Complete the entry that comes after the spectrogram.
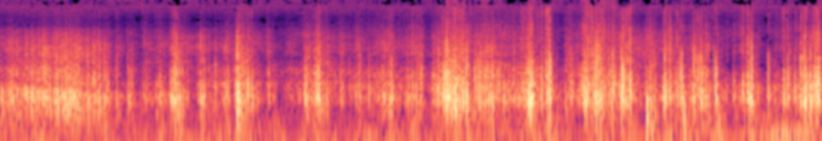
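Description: Fingertips and nails scratch quickly across a beige short-pile floor carpet. The result is a dense run of dry, crackly rasps that swell and fade in uneven bursts. The texture is mostly mid-range with bright scratchy edges.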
